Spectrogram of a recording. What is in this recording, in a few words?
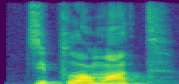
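"diplomat", Azerbaijani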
